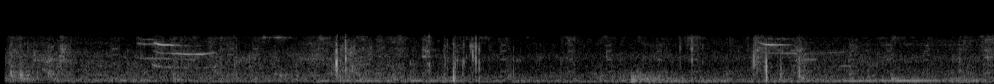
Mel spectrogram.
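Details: Domestic cats, a mother and her son, with two brief high harmonic meows near the start and again about six seconds later, over steady low background noise and a few soft knocks.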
